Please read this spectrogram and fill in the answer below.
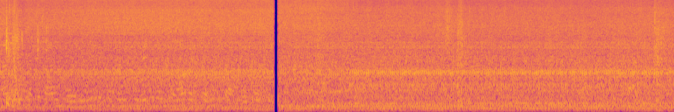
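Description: Fire engine engine running steadily, with faint voices. A steady higher whine joins it about halfway through.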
